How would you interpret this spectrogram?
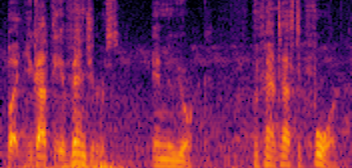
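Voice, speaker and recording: A man talking casually on a fan panel, opinionated and lively, acting out quotes as he argues his points. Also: mid-range voice, a little fast. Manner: opinionated, animated, acts out quotes. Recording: convention panel with crowd noise.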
